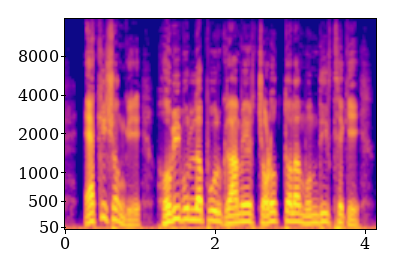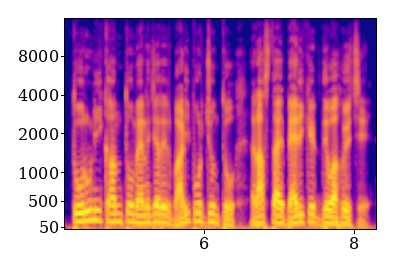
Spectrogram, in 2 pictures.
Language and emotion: Bengali, neutral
